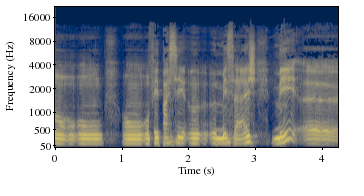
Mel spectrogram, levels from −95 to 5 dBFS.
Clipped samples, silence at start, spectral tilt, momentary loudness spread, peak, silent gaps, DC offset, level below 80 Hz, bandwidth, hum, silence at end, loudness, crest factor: under 0.1%; 0 s; -4.5 dB/octave; 5 LU; -2 dBFS; none; under 0.1%; -62 dBFS; 13.5 kHz; none; 0 s; -17 LUFS; 14 dB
